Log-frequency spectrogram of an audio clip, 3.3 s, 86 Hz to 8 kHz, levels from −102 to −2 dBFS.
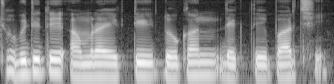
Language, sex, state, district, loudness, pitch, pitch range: Bengali, male, West Bengal, Alipurduar, -14 LUFS, 130 Hz, 125-140 Hz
